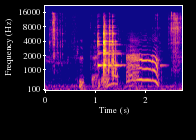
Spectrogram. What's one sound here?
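Small buttons clink and rattle together in a hand.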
